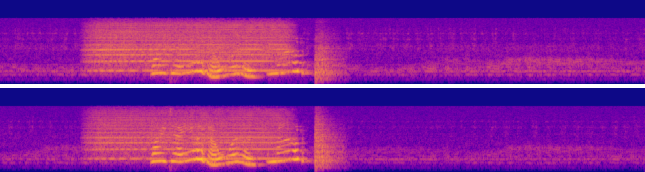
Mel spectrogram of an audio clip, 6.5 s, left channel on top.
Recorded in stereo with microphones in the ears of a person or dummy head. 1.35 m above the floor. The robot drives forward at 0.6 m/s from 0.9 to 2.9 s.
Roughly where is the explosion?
Right.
